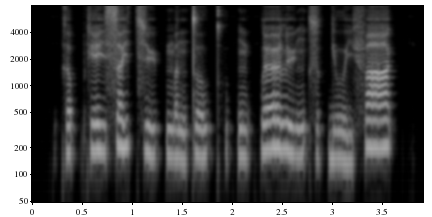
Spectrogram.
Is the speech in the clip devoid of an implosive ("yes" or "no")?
yes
